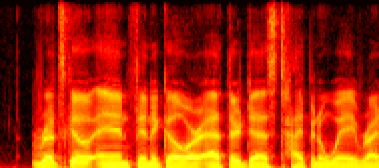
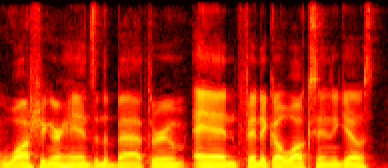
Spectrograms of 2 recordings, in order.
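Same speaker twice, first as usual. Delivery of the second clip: ordinary talk, nothing marked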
